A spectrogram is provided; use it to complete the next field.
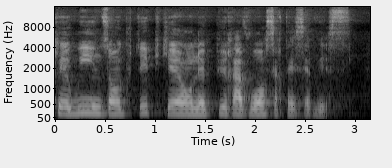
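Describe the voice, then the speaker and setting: Dark and mellow in tone, the voice moves at a fairly quick pace with monotone, flat intonation. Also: woman. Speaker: municipal council chair. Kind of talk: public meeting Q&A. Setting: town council meeting. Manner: hesitant, many fillers.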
